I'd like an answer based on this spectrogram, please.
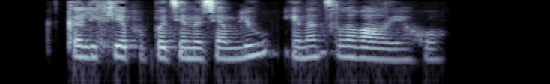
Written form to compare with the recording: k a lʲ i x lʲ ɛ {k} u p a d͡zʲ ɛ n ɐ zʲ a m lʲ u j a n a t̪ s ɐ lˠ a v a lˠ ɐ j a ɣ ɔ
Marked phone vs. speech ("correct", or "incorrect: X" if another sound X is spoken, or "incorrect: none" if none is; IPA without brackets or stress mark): incorrect: p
